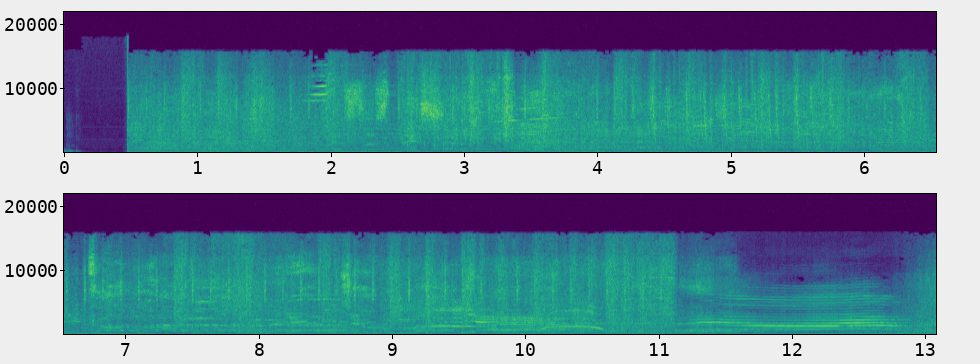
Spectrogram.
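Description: A cat meows with rising and falling cries, heard over a loud, dense mix of crashes and booming action sounds, with a longer drawn-out yowl near the end.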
